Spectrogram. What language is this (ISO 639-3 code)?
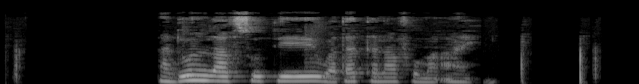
wes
